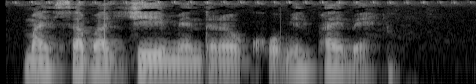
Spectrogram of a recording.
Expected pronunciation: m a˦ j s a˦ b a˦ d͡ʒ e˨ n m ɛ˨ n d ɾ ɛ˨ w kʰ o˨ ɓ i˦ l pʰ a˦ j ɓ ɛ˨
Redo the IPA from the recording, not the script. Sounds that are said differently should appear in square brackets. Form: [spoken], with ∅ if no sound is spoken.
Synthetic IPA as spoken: m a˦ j s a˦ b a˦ d͡ʒ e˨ [∅] m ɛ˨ n d ɾ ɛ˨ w kʰ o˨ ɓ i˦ l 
